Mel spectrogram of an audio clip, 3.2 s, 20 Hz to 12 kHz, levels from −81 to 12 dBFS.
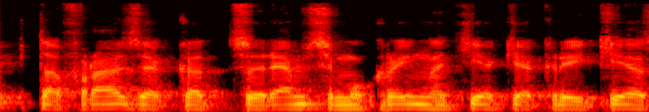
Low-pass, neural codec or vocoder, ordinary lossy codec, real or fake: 10.8 kHz; none; AAC, 48 kbps; real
